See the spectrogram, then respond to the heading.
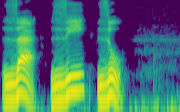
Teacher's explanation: Nah itu harus terdengar ya, itu harus terdengar oleh teman-teman sekalian. Za, zi, jangan sampai bocor desisannya jadi kayak huruf S. Jangan sa, jangan jadi sa, harus za, zi, zu. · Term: sofir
